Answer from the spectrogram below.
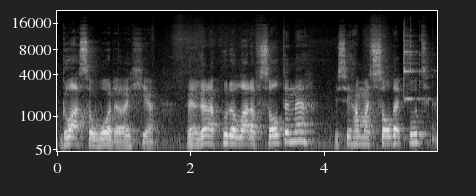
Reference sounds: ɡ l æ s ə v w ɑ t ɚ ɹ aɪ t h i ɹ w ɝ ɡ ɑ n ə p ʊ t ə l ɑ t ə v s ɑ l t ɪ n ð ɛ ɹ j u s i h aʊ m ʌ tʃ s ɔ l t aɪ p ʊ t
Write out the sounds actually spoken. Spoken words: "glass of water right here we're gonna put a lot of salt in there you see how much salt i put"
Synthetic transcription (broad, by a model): ɡ l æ s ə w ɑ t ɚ l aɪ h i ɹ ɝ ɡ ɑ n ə p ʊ t ə l ɑ t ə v s ɑ l t ɪ n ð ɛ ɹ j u s i h aʊ m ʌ tʃ s ɔ l t aɪ p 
